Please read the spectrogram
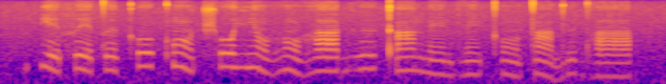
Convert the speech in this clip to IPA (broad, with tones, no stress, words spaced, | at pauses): pʲe˥˨fe˥˨t̪ɘ˥˨ kʰo˥kʼõ˥˨t͡ʃʰo˥vʲõ˥˨ ɦõ˥˨ɦa˥ ɡʱʉ˥kʼã˥ nẽ˥ɡʱẽ˥kʰõ˥˨ tã˥˨d̪ʉ˥dʱa˥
